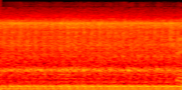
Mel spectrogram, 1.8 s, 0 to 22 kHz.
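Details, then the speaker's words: 1951 MG TD back home after a hot drive, treated for vapor lock with a heat shield, cleaned carbs and ethanol-free gasoline; a low, even idle that holds steady with no stumbles or misses. Normal warm idle. "just arrived home and she's still running great that seems to have done the trick the heat shield and cleaning out the carbs real good"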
